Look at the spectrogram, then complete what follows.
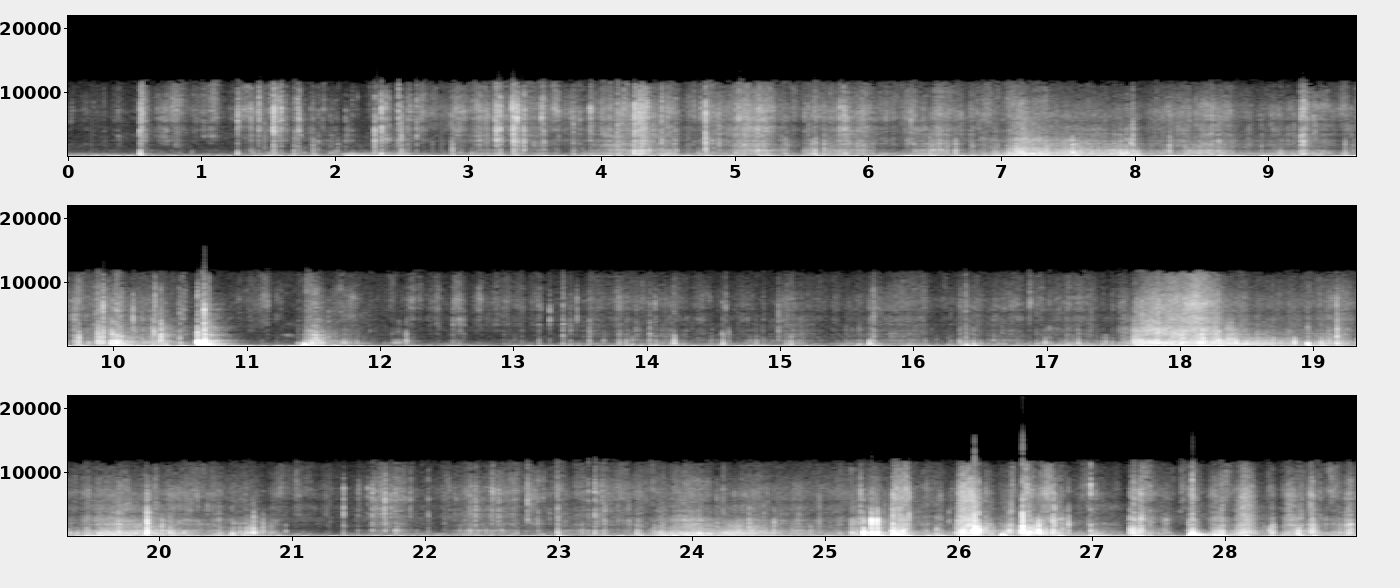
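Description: Reformed gym chalk bars crushed and crumbled by hand: dry, crunchy cracking of the blocks and crumbling chunks with powdery rustling, coming in uneven spells. A few sharper snaps stand out about ten seconds in and again near the end.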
